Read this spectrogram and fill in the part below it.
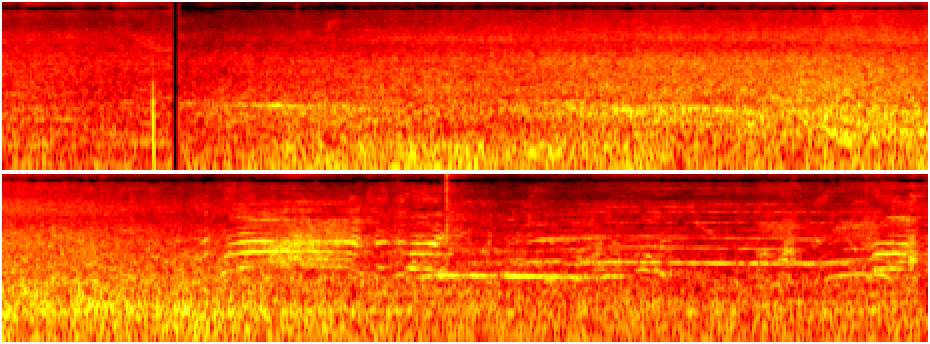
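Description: A wooden roller coaster train rumbles and clatters along its track nearby.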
